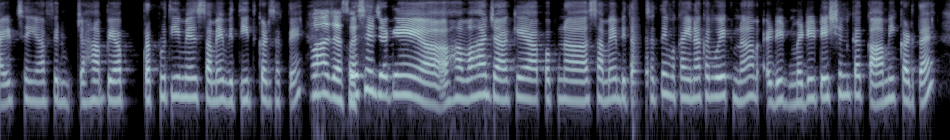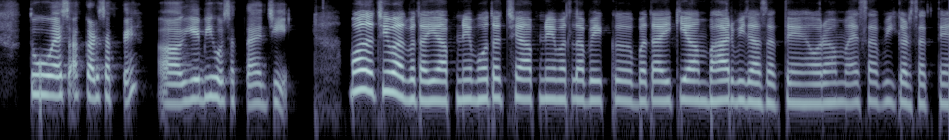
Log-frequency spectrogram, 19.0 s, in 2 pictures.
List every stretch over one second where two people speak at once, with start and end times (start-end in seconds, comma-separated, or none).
none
